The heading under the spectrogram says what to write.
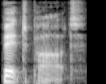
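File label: "bit part", British English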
